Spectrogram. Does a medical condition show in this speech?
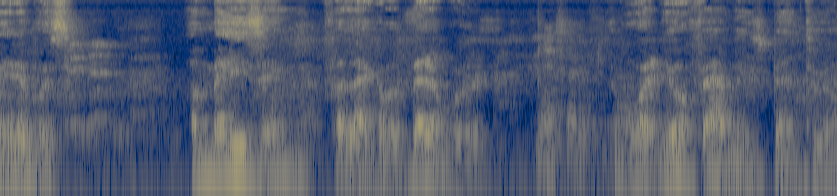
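Yes: ALS.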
